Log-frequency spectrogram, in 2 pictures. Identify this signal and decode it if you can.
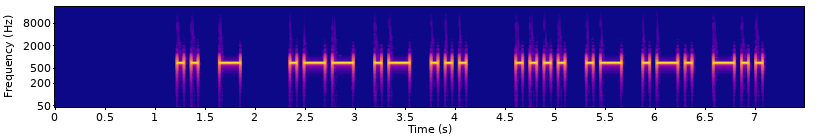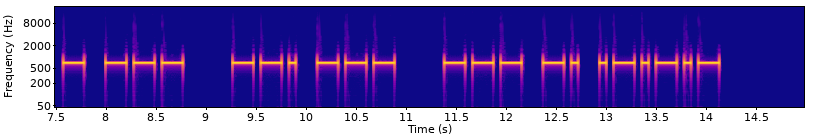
Morse code, heard as a keyed tone, about 17 wpm, 700 Hz. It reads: IT WAS HARD TO GO ON.
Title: Sentences from Top 1000 Words - Review Part 1 - 17wpm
